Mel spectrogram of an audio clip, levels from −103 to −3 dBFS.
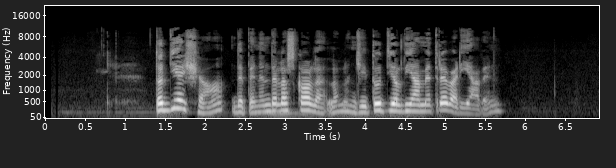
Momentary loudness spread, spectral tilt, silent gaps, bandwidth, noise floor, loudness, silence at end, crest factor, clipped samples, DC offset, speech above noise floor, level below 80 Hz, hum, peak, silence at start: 15 LU; -4.5 dB/octave; none; 10.5 kHz; -78 dBFS; -25 LUFS; 1.25 s; 20 dB; under 0.1%; under 0.1%; 54 dB; -74 dBFS; none; -6 dBFS; 1.4 s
